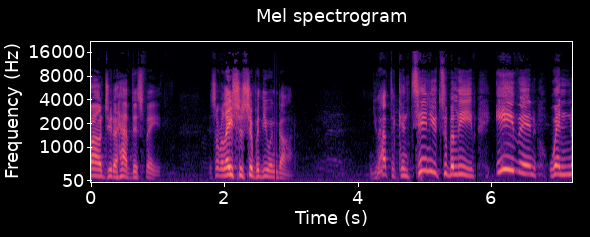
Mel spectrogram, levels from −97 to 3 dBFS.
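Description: Gap between chunks at 2.76–2.78 s and again at 5.78–5.80 s in this speech clip: each is a 20 ms silent hole, repeating every 3.0 s. The spacing fits audio delivered in 3-second chunks, with silence inserted at each join.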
